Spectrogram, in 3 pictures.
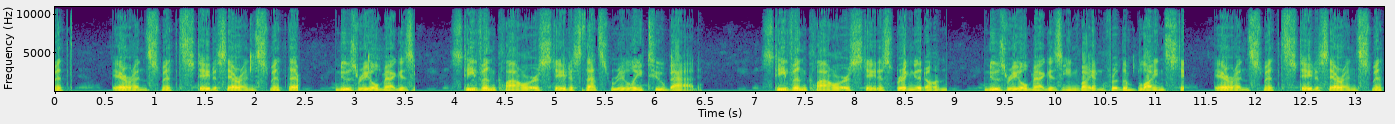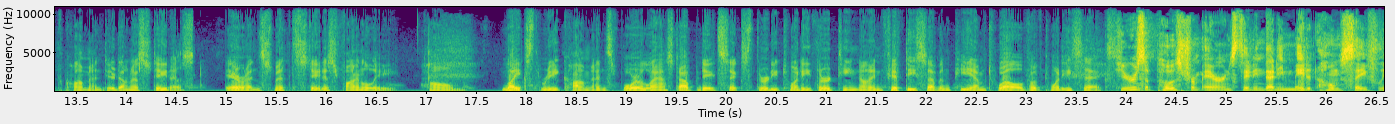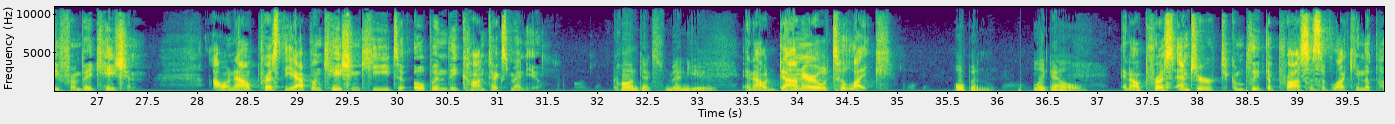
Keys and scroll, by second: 29.5 shift+f, 33.4 Down, 38.5 Return.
